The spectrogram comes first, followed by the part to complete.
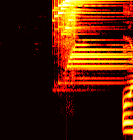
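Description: A bright chime sound effect: a single ding of several high tones at once, striking about a second in and ringing down over the next second. A voice begins saying "six" at the very end.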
